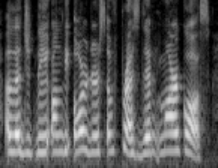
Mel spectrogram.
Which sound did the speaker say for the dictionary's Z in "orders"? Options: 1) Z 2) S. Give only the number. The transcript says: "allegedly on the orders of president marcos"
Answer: 2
